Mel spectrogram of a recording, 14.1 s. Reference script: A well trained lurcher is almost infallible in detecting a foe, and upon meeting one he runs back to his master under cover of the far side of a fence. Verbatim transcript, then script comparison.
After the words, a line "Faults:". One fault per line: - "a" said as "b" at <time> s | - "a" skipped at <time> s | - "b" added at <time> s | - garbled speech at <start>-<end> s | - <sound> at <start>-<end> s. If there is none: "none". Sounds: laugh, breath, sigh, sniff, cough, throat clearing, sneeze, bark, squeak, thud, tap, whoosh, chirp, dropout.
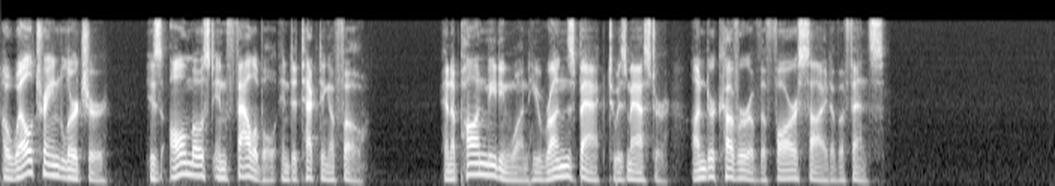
A well trained lurcher is almost infallible in detecting a foe, and upon meeting one he runs back to his master under cover of the far side of a fence.
Faults:
none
